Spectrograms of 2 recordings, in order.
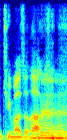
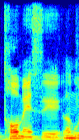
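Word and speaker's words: Dumas: 그리고 또 웃긴 장면이라면 그 도서 분류를 할 때 몽테크리스토 백작을 작가가 알렉산드로 듀마잖아. 그거를 제대로 몰라가지고 더 메스라고 읽는 것도 웃기고.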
